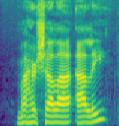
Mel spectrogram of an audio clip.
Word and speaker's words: Mahershala Ali: Actor in a supporting role, Mahershala Ali.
